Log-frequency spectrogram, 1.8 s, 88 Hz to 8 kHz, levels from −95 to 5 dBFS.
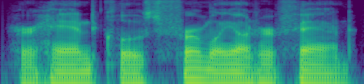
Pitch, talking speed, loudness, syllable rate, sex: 80 Hz, 230 wpm, -18 LUFS, 5.8 syllables/s, male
